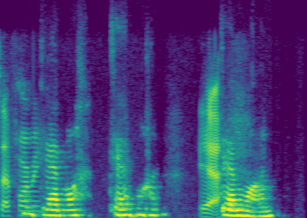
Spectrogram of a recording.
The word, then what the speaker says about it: DAMWON: You pronounce that for me? Damwon.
